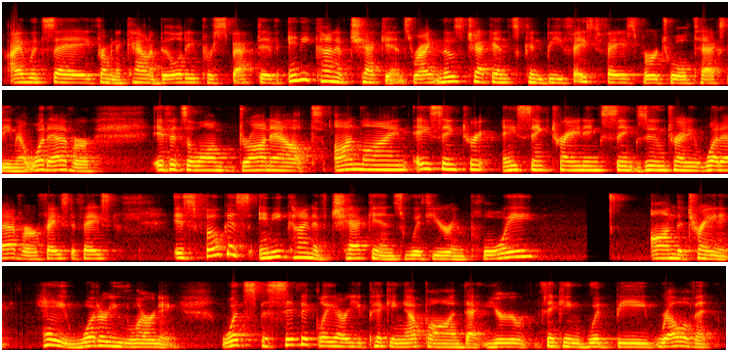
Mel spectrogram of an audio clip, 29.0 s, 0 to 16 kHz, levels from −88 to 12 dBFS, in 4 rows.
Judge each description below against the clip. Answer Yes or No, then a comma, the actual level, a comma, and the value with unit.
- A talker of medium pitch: Yes, medium, 180 Hz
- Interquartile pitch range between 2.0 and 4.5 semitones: Yes, average, 3.6 semitones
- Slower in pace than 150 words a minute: Yes, average, 140 wpm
